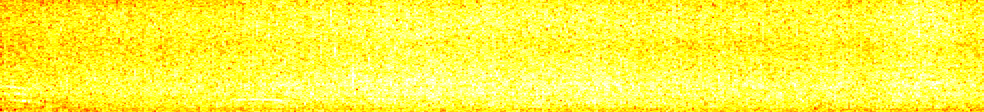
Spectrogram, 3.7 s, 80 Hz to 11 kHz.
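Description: A steady, roaring wash of sea waves against the Malecón, the old seawall that runs along 5 miles of the north coast of Havana, Cuba. The sound is continuous and fairly loud, with a broad hiss and no distinct individual breaks or voices.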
